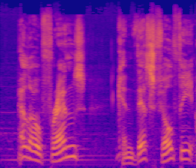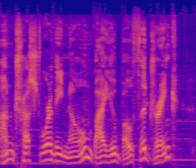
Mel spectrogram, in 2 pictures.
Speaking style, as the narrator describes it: I called out in a friendly voice

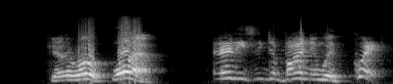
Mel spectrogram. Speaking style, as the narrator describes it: yelled Klee

